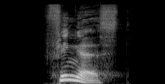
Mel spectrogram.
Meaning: second-person singular subjunctive II of fangen
- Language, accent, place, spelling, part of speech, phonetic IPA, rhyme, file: German, Germany, Berlin, fingest, verb, [ˈfɪŋəst], -ɪŋəst, De-fingest.ogg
